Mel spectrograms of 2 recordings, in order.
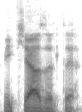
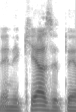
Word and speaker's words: νοικιάζεται: So, again, sounding the same as you plural meant, but spelled with the AI ending, like the verb είναι, νοικιάζεται.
